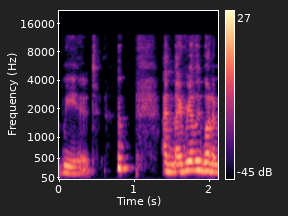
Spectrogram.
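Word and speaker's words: wyrd: and Co you know it's called to be weird but it's spelled w yr d um as opposed to you know the English version of weird and hey I I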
